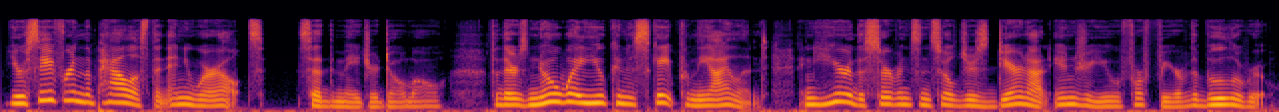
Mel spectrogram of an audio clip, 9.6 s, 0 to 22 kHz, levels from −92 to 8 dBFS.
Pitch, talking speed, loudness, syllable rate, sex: 190 Hz, 230 wpm, -17 LUFS, 6.9 syllables/s, female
